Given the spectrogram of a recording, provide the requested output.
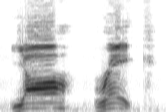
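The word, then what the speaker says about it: יָרֵךְ: The word is yarek, pronounced ya-rake, from an unused root, meaning to be soft.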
